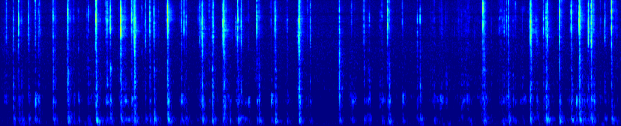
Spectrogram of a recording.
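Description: Fingertips with medium-length nails type on the black plastic keys of a red laptop keyboard. A steady run of quick, quiet, dry clicks with a bright edge and a soft low thump under each press, with brief pauses between bursts.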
